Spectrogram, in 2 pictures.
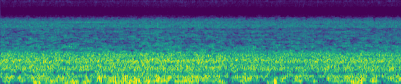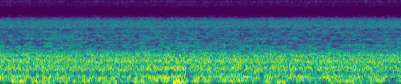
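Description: Steady background noise of the recording, an even hiss with a low rumble under it, with one brief faint click a little under three seconds in.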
